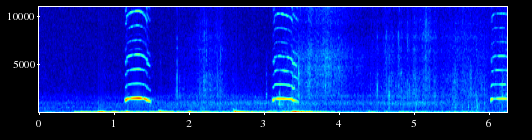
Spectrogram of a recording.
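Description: A hunter's roe deer call blown three times, each a short, high, arched squeak imitating a doe's fiep to lure a roebuck during the rut. Low rumbling bumps on the microphone come through in the first few seconds.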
